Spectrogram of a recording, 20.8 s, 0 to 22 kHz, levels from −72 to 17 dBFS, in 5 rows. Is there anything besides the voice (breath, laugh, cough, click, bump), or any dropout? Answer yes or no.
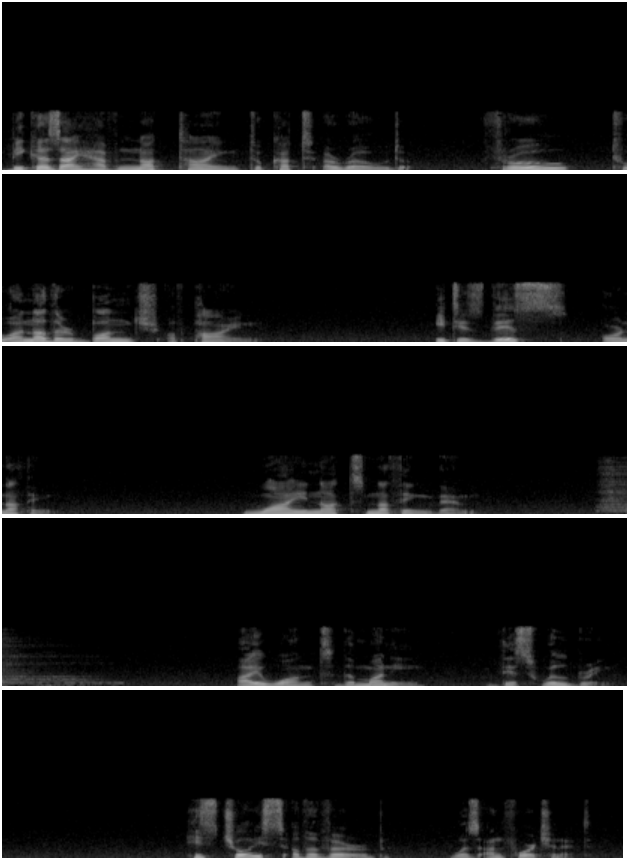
yes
